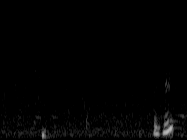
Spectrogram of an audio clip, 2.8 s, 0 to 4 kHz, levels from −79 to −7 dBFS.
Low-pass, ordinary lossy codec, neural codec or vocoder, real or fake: 3.6 kHz; none; none; real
